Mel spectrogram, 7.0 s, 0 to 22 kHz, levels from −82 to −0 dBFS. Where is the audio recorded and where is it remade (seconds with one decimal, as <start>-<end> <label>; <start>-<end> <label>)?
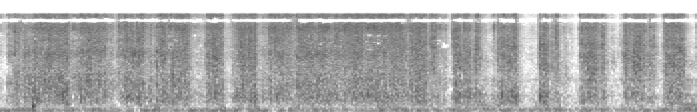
0.0-1.1 recorded; 1.1-2.5 remade; 2.5-7.0 recorded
